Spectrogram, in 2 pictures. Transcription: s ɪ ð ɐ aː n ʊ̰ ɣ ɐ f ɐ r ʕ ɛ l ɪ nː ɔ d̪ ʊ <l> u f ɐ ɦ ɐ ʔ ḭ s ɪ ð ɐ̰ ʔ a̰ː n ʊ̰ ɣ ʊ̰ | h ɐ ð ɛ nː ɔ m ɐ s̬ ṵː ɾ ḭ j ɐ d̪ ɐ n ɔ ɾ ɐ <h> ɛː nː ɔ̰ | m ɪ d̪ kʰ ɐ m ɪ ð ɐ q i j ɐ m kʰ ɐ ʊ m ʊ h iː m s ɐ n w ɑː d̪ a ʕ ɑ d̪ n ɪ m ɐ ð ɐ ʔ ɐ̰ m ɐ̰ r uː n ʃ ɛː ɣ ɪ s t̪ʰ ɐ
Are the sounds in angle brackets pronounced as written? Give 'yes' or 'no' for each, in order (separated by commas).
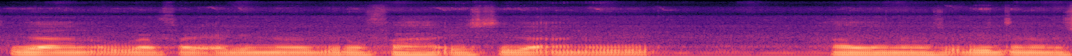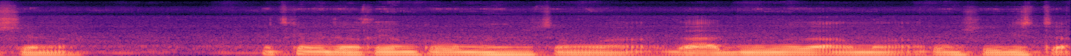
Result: no, no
